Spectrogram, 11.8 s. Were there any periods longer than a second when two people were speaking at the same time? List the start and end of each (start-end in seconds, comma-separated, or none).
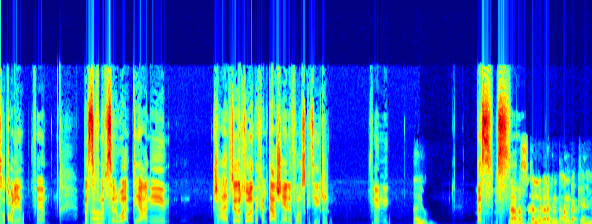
none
